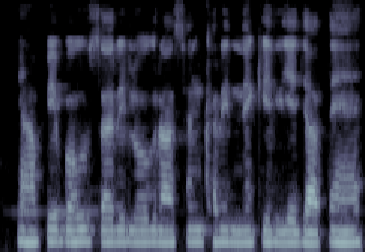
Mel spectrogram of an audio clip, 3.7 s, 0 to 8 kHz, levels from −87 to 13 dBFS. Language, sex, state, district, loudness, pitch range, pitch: Hindi, male, Bihar, Jahanabad, -26 LUFS, 130-140 Hz, 135 Hz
